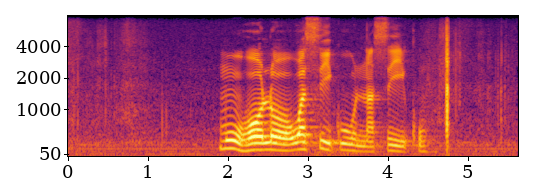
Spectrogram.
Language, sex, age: Tsonga, male, 25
